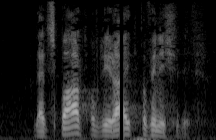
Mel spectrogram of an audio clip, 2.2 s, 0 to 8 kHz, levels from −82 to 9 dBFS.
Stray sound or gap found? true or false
true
